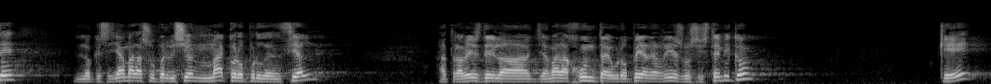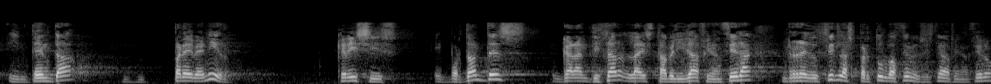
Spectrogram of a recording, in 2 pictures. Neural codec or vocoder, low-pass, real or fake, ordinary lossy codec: none; 7.2 kHz; real; Opus, 64 kbps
